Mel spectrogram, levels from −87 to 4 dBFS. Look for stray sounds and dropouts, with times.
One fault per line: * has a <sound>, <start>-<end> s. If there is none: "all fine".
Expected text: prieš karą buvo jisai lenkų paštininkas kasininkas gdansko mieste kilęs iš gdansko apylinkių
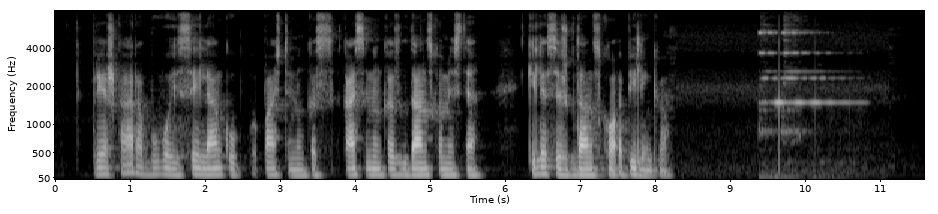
* has a laugh, 9.4-10.9 s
